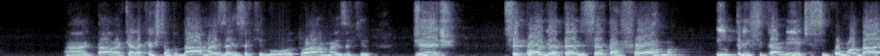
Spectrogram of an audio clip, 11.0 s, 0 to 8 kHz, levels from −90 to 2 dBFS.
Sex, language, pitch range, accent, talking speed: male, Portuguese, 160-200 Hz, Brazilian, 135 wpm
